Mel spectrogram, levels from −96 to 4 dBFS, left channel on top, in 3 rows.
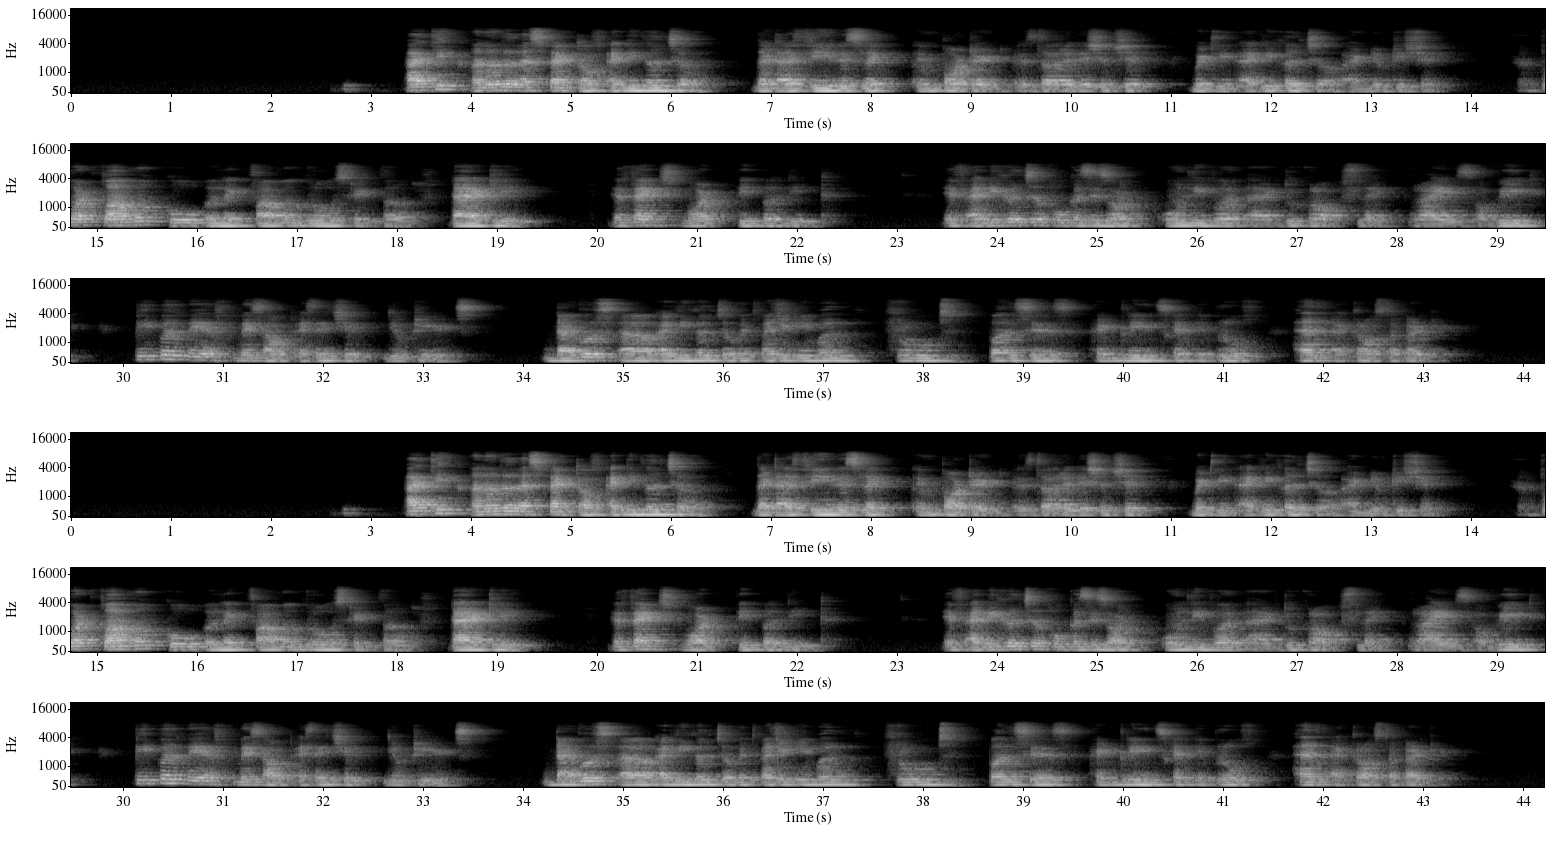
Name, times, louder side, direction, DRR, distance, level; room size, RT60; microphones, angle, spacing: voice 1, 3.3-6.3 6.8-8.1 8.4-10.8 11.2-13.6 14.5-18.1 18.5-19.3 20.1-21.2 21.4-22.2 23.5-25.4 25.6-29.4 30.1-33.5 34.2-37.3 37.7-38.3 38.7-41.3 41.7-43.1, left 1 dB, 55° right, -3 dB, 0.8 m, -26 dB
2.4 x 2.3 x 3.3 m, 0.67 s
head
